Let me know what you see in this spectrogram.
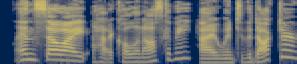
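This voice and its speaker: A woman talks at a fairly quick pace in a fairly high pitch with a bright, sharp tone. The sound is dry and close with no echo, over a quiet background. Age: 60s. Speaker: nonprofit executive. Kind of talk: interview. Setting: podcast.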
